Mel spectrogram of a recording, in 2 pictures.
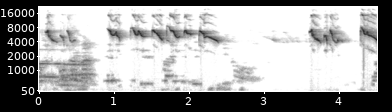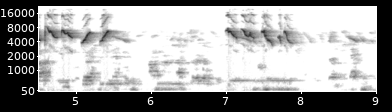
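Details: Oriental white-eye, buxtomi type, ngalas calling to bring in other white-eyes: fast bursts of five to eight high, sharp, down-slurred chirps, repeated in three bouts separated by short pauses.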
